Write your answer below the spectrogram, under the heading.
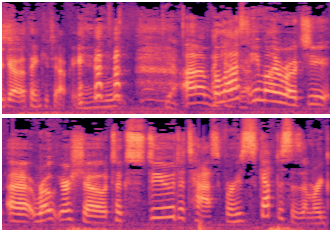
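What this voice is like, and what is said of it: Usual voice. Nothing is said of it.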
